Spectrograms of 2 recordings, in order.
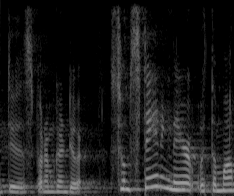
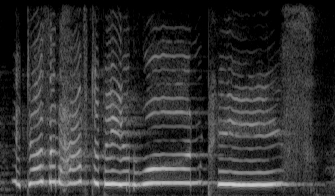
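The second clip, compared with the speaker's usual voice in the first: very high, loud, booming, eerie falsetto; 14 semitones higher, 17 dB louder than usual. Retelling a huge man speaking from deep in a crawl space, imitating a creepy falsetto. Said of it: "in the creepiest falsetto I have ever heard".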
